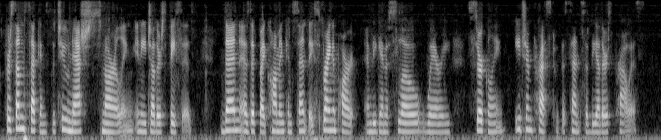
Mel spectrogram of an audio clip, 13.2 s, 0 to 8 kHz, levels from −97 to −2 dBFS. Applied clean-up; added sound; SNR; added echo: none; none; none; none.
